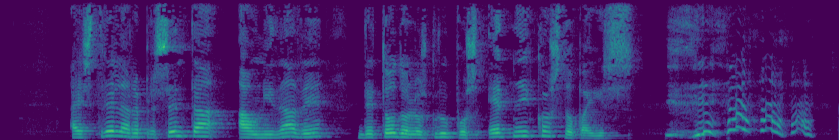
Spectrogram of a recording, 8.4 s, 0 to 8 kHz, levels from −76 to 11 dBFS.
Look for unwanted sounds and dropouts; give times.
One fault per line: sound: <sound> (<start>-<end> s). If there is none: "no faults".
sound: laugh (6.6-8.2 s)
